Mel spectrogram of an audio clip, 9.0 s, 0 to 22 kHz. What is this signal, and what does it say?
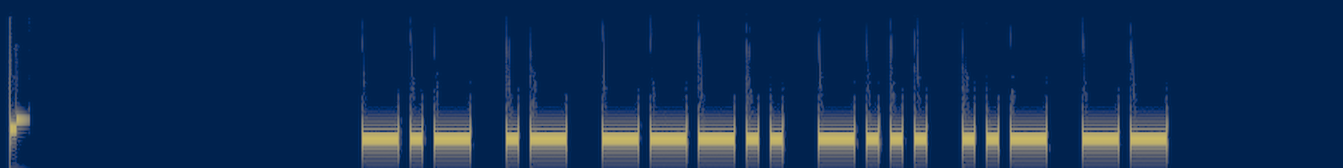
Morse code, heard as a keyed tone, about 15 wpm, 700 Hz. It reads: KA8BUM
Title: USA Call Signs - 6 Characters - Repeated 3x - 15wpm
